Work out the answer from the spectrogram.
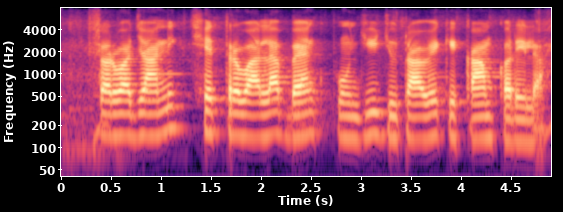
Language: Bhojpuri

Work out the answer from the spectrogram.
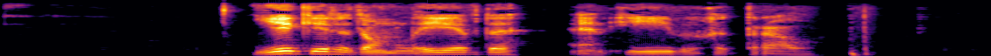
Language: Western Frisian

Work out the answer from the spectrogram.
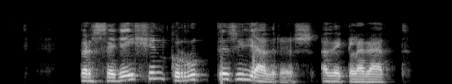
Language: Catalan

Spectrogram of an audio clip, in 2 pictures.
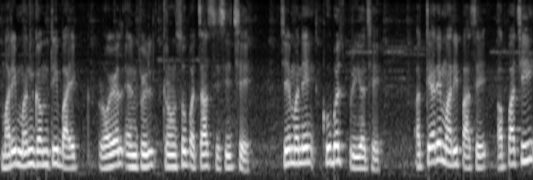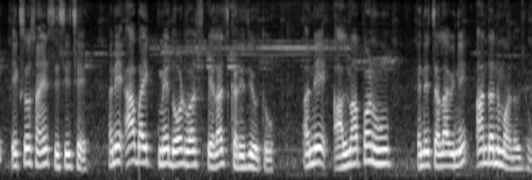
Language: Gujarati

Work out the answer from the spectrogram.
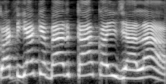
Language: Bhojpuri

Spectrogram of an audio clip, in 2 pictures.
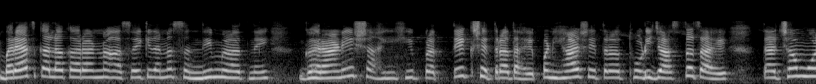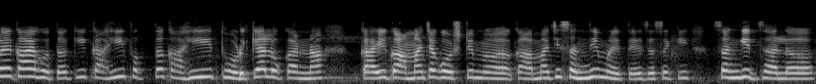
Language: Marathi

